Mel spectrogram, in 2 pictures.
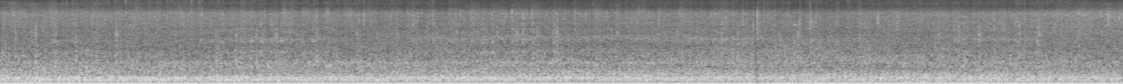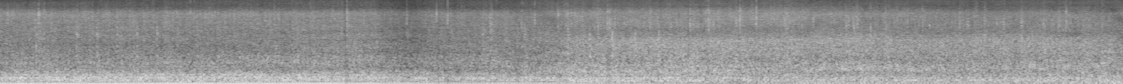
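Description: Tractor-driven grain thresher running at work: a steady low drone under a continuous, even hiss and rattle of the crop going through the machine. The sound shifts about sixteen seconds in, the low hum changing and the hiss growing brighter.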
